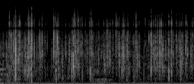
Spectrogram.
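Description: Small plastic pieces click together in fingers.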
